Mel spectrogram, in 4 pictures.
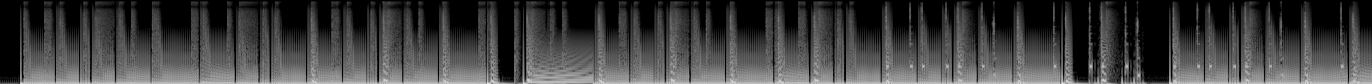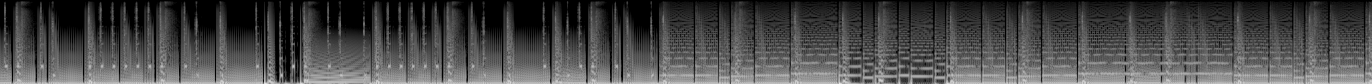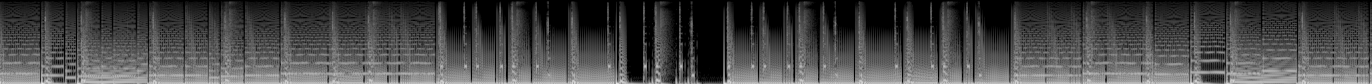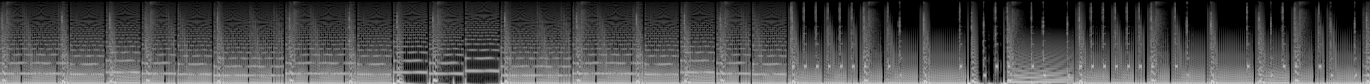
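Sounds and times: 
funky chiptune track on a MOS6581R3 SID chip: 0:00.2 - 0:10.8, 0:11.7 - 0:54.8.

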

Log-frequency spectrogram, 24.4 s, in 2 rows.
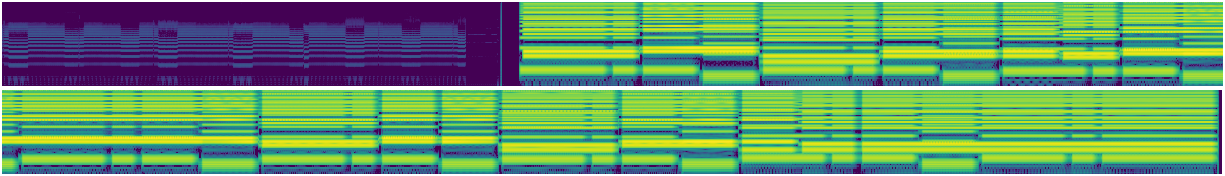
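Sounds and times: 
CSG 8580 sound chip: 0:05.2 - 0:24.4.

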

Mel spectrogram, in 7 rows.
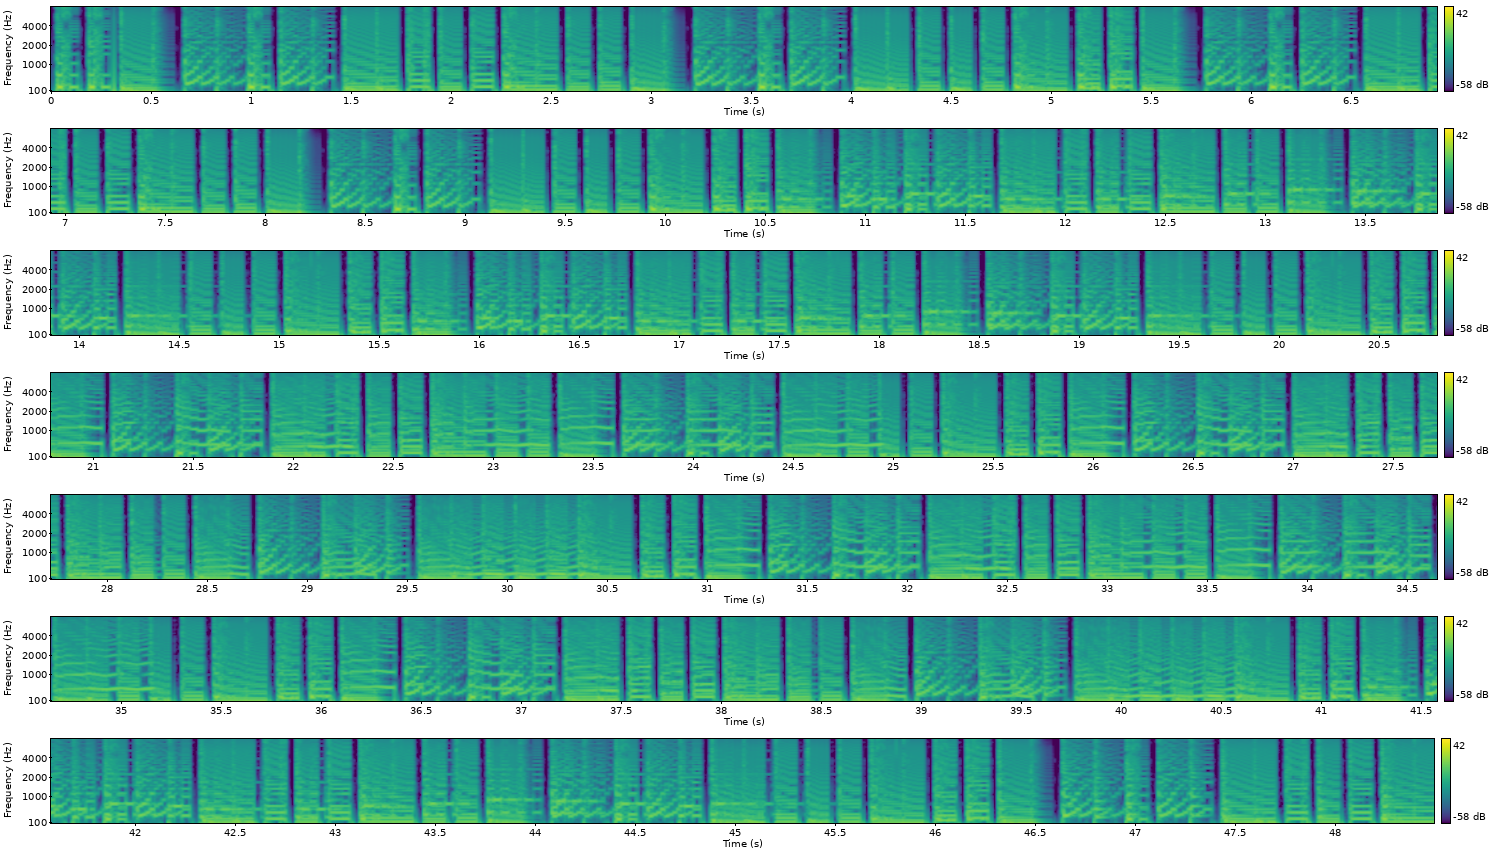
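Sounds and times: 
dub music on a MOS6581R3 sound chip: 0:00.2 - 0:48.4.

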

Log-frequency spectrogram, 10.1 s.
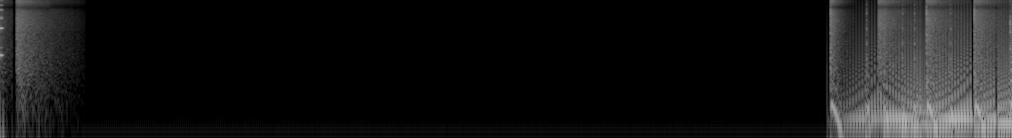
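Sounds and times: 
CSG8580 chiptune music: 0:08.3 - 0:10.1.

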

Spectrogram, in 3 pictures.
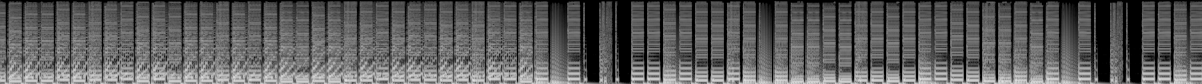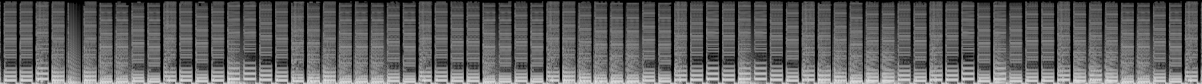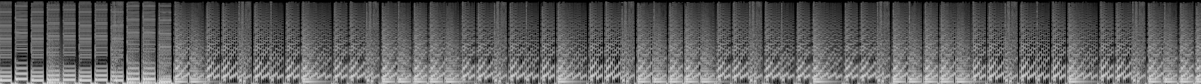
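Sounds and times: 
relaxing music on a SID sound chip: 0:00.0 - 0:36.0.

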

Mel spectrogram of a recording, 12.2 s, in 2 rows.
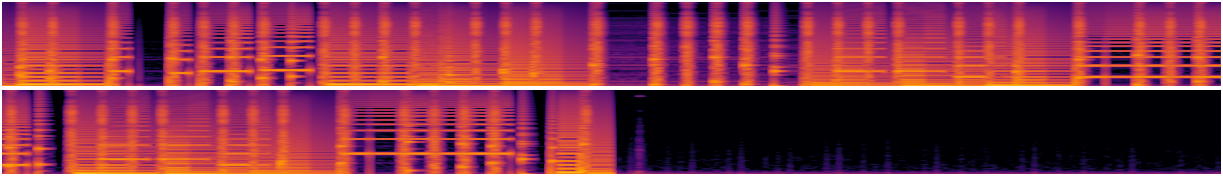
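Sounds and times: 
Latin chiptune on MOS6581R4 SID chip: 0:00.0 - 0:09.2.

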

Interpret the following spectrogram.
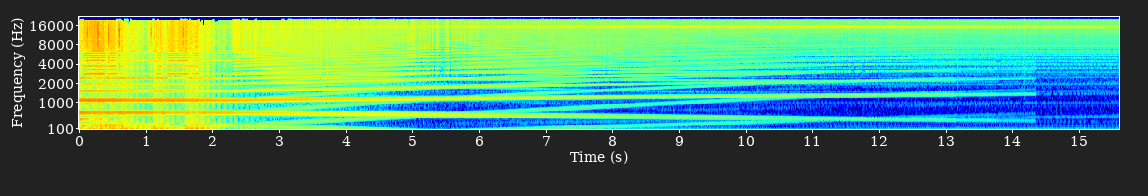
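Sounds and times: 
MOS6581R3 sound chip music: 0:00.0 - 0:03.0.

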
